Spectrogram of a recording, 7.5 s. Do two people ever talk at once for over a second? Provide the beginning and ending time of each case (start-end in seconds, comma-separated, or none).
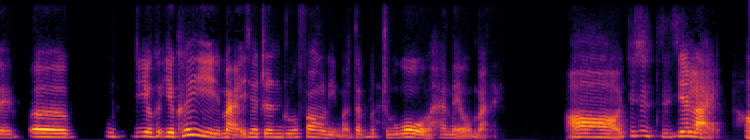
none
